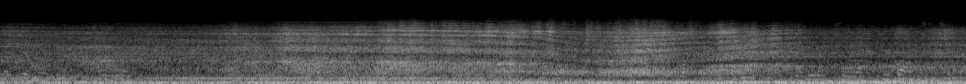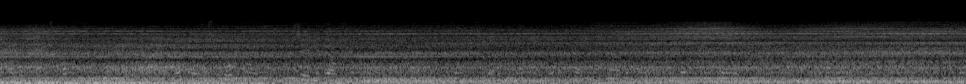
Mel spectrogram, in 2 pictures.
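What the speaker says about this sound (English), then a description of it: "why don't we grab the Wizz Air departure, eh?" A Wizz Air jet airliner departs London Luton Airport with a loud, broad engine roar that swells and then holds steady. A distinct pass-by sweep comes near the middle, and faint voices talk beneath it.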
